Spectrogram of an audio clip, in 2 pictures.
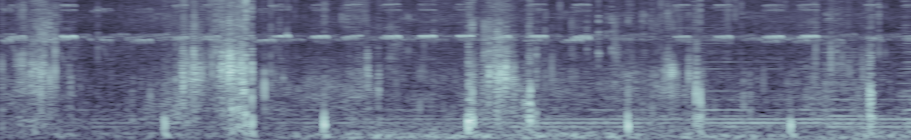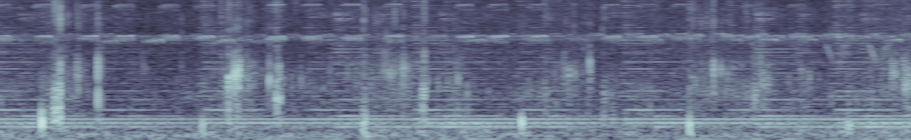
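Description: Crickets chirp amid mountain greenery and flowers, a steady high trill running throughout. Scattered sharp clicks and taps break in irregularly over the continuous insect chorus.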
